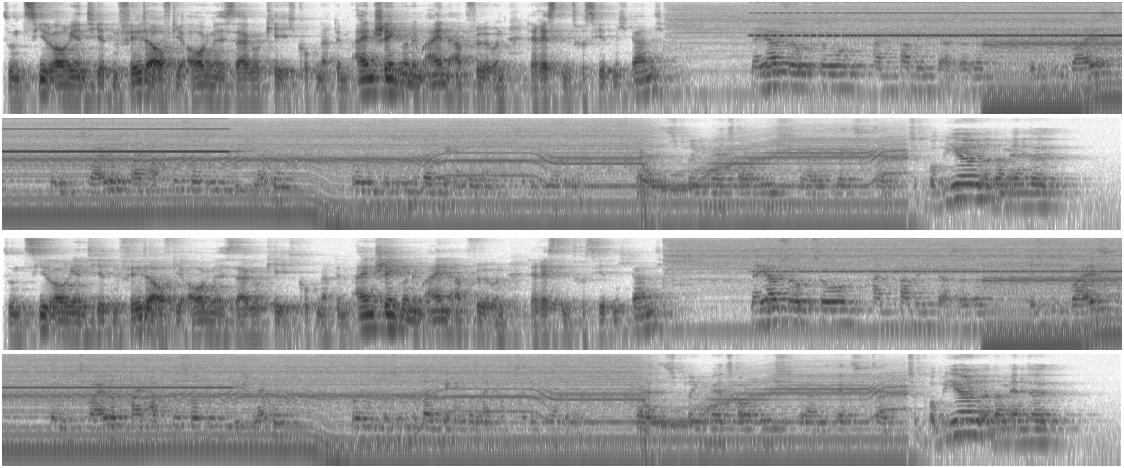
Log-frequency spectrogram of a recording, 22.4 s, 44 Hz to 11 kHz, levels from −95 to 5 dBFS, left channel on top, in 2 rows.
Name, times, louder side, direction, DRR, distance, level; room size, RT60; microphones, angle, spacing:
voice 1, 0.0-6.6, left 2 dB, 75° left, 6 dB, 1.6 m, -24 dB
Domestic sounds home sounds, 6.6-17.8 20.0-20.1 20.4-20.5, right 3 dB, 90° right, 5.9 m, -40 dB
voice 2, 7.2-11.1 11.6-14.0 14.7-17.0 17.5-21.7, right 1 dB, 55° right, -3 dB, 5.5 m, -34 dB
Ringtone, 7.5-13.5, left 9 dB, 45° left, 1.3 m, -29 dB
sound 1, 9.8-20.3, equal, ahead, 0.6 m, -34 dB
18.0 x 14.0 x 3.8 m, 0.93 s
head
